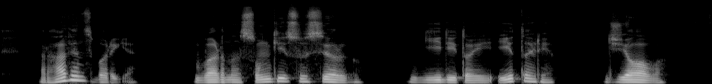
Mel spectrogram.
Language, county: Lithuanian, Alytus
